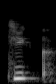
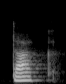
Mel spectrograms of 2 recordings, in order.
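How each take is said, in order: First: "tic" with a soft, palatalized Russian t; soft consonant. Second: "tac" with a hard, unpalatalized t; hard consonant. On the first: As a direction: soften the t of "tic" with the tongue raised to the palate. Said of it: "en consonnes molles". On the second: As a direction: keep the t of "tac" hard before the a. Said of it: "les consonnes dures". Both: Shown as a demonstration.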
